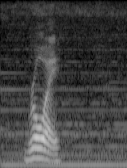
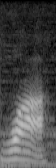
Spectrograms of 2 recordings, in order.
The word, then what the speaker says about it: Roy: It's actually, but it's pronounced Wah. Huh. Fuck, Pat- it's just a Qua thing. I think. Patrick Wah! Oh, Yeah, but spelled R-O-Y. huh. I'll be darned. Everyone thinks Patrick Roy, but it's Patrick Wah.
